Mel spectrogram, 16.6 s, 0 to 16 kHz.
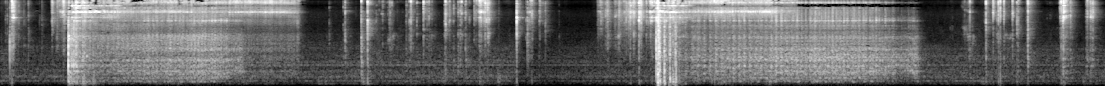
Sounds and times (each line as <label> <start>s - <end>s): d2's (coins) rolling on various surfaces 1.0s - 4.6s
d2's (coins) rolling on various surfaces 9.8s - 13.9s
